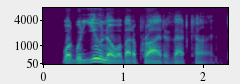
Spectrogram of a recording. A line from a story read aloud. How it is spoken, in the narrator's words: Reardon asked sharply, as if the contempt of the second question could erase the confidence of the first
